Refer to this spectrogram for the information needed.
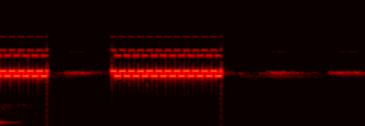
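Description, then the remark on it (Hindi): A phone ringtone for an incoming call rings in two loud electronic bursts with a short gap, each ending abruptly, then a faint tonal trill lingers quietly. No one speaks. “doorbell बार बार बज रही थी फिर अरुण ने रचिता को कॉल किया”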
